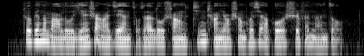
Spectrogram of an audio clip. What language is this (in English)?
Chinese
